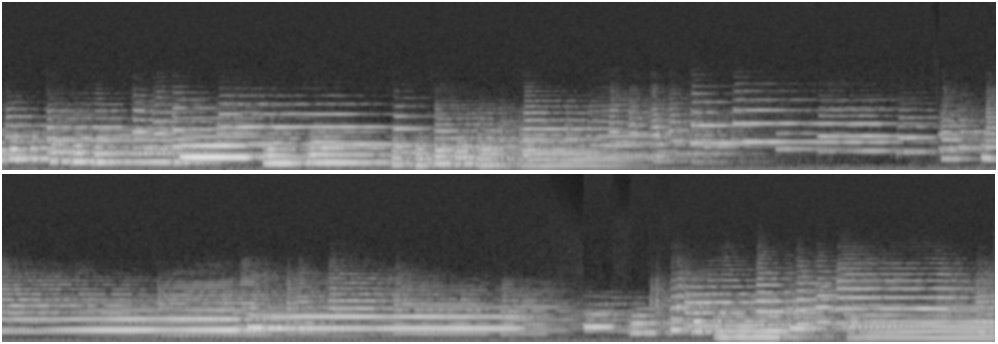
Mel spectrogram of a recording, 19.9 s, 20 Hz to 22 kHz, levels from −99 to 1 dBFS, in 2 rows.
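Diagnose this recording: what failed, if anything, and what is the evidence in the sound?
The failure sits at sample-format conversion, heard across the whole recording as low bit depth without dither. Quiet passages carry a grainy, rasping distortion whose texture shifts with the sound rather than sitting underneath it as steady hiss, and the faintest tails break up or fall to silence. The error floor is roughly 35 dB below the signal, which fits an 8-bit word. The likely cause is truncation with no dither, leaving the rounding error locked to the signal.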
